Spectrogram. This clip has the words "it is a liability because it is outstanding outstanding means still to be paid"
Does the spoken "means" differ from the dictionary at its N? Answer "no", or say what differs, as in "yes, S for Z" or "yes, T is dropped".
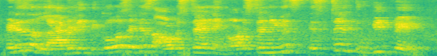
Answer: yes, N is dropped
